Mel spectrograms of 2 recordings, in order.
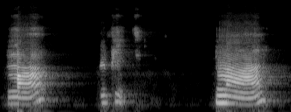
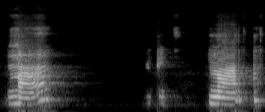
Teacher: what we have here is kind of a rising question tone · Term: second tone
